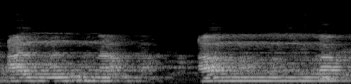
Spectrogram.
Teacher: 2 huruf nun sama mim itu ghunnah, ditahan 2 harkat.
